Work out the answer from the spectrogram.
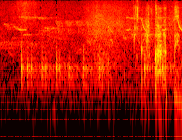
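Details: A European green woodpecker, busy in the forest of Andorra and heard from a camouflage hide, gives a quick series of ringing, evenly spaced notes, followed by a man speaking.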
